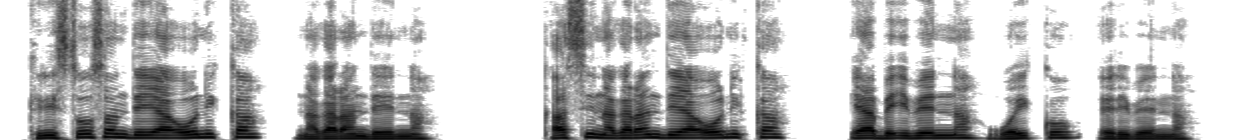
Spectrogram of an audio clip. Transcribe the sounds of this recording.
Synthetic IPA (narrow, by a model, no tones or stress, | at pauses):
kɪɾɪs̬t̪o̞ːsɐnd̪ɛʔɪjaːo̞ːnɪkːɐ | nɐɡɐɾɐnd̪ɛɛnːɐ | kʼɐsːɪnɐɡɐɾɐnd̪ɛʔɪjaːo̞ːnɪkːɐ | ʔɛjaːbɛʔɪbe̞ːnːɐwɔjkːɔɛɾɪbe̞ːnːɐ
